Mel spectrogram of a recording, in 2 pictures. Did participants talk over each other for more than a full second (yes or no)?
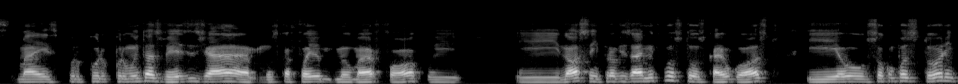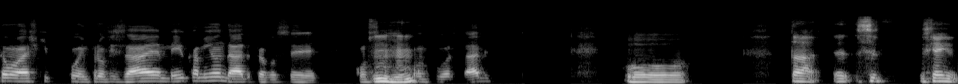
no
